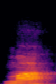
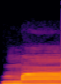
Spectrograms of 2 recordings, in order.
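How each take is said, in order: First: It is said with the fourth tone. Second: It is said with the first tone, flat. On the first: "fourth tone" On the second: "মা is a flat"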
